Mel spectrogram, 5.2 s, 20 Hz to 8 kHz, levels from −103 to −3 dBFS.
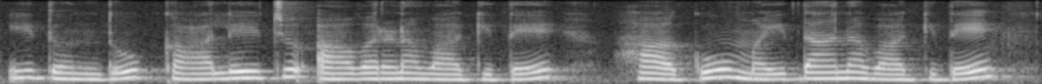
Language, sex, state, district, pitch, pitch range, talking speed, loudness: Kannada, female, Karnataka, Shimoga, 210 Hz, 195-240 Hz, 60 wpm, -17 LUFS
